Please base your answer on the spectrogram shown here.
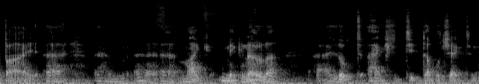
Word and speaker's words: Mignola: actually double checked yeah my my instinct is to say mignola like uh sort of italianize it but uh according to wikipedia um this is my his name is mig nola that's how it's pronounced uh after that so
